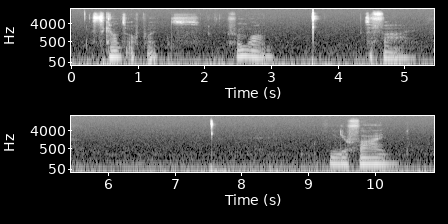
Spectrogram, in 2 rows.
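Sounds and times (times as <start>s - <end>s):
hiss: 0.0s - 10.8s
speech: 0.6s - 1.7s, 2.4s - 3.1s, 4.4s - 5.1s, 9.3s - 10.3s
finger click during a hypnotic count: 7.5s - 7.7s.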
